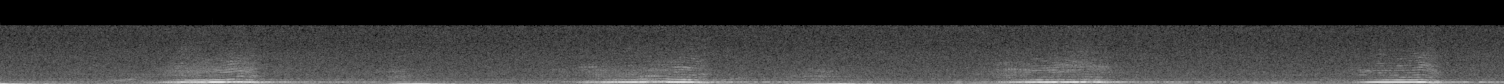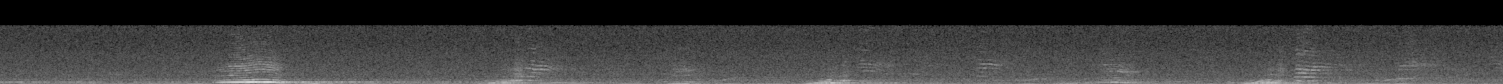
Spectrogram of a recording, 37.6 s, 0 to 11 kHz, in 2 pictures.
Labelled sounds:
2.7	3.1	humpback whale, 1.5 to 2.1 kHz
7.2	7.5	humpback whale, 2.1 to 2.3 kHz
8.0	8.8	humpback whale, 0.96 to 2.3 kHz
12.6	13.3	humpback whale, 1.8 to 2.4 kHz
17.2	17.8	humpback whale, 0.86 to 1.9 kHz
21.5	22.3	humpback whale, 1.8 to 3.0 kHz
25.3	25.8	humpback whale, 1.7 to 2.5 kHz
27.2	27.5	humpback whale, 1.6 to 2.0 kHz
29.5	29.8	humpback whale, 2.1 to 2.7 kHz
31.0	31.4	humpback whale, 2.0 to 2.7 kHz
32.6	33.1	humpback whale, 1.6 to 1.8 kHz
34.9	35.5	humpback whale, 0.86 to 4.6 kHz
36.3	36.5	humpback whale, 2.4 to 2.6 kHz

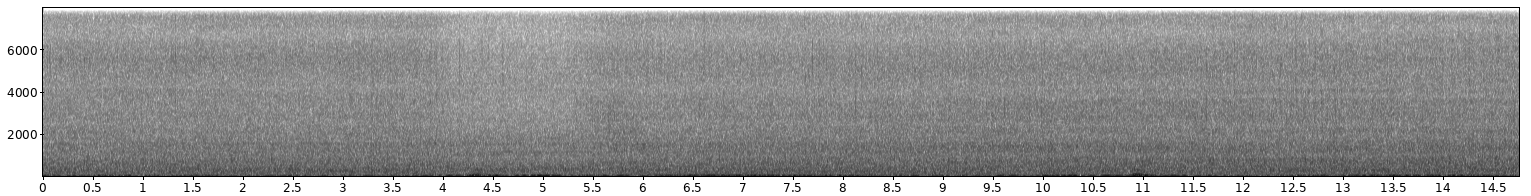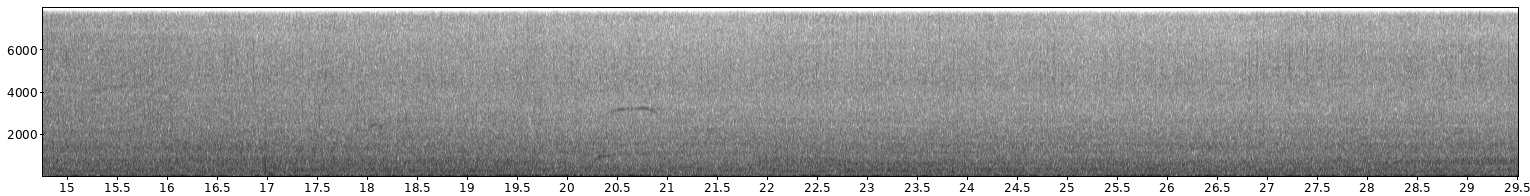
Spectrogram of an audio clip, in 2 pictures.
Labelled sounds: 20.4	20.9	killer whale, 3.1 to 4.2 kHz

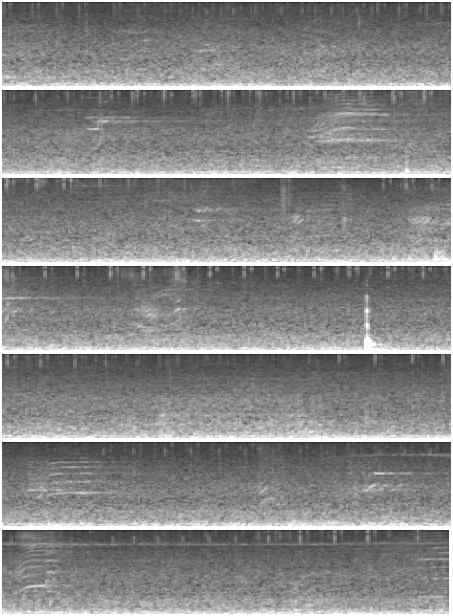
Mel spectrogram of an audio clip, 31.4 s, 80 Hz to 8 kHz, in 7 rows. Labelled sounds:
5.3	5.9	killer whale, southern resident, 1.0 to 3.9 kHz
22.6	23.5	killer whale, southern resident, 1.2 to 4.5 kHz
25.9	26.5	killer whale, southern resident, 1.3 to 3.5 kHz

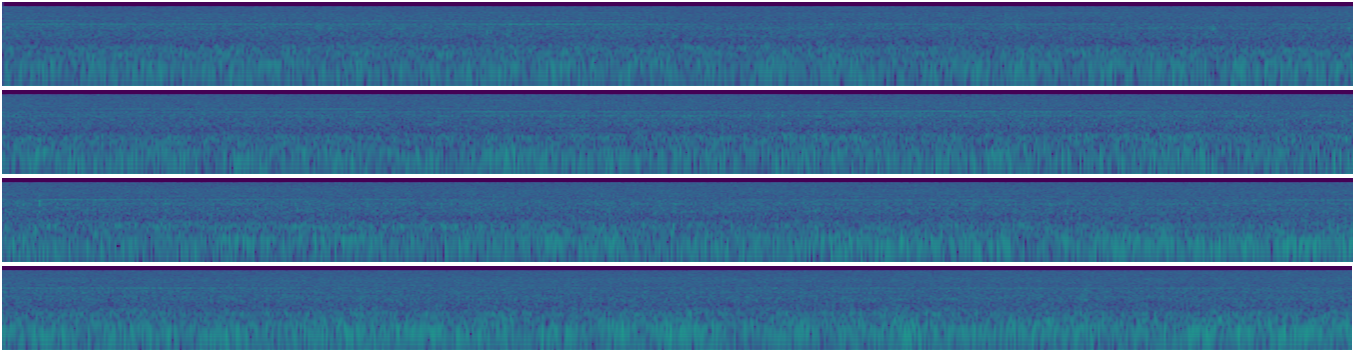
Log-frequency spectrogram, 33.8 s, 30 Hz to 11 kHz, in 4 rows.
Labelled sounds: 11.1	11.5	vessel noise, 2.9 to 3.0 kHz
13.8	14.1	vessel noise, 2.4 to 2.5 kHz
17.1	17.6	vessel noise, 2.3 to 2.4 kHz

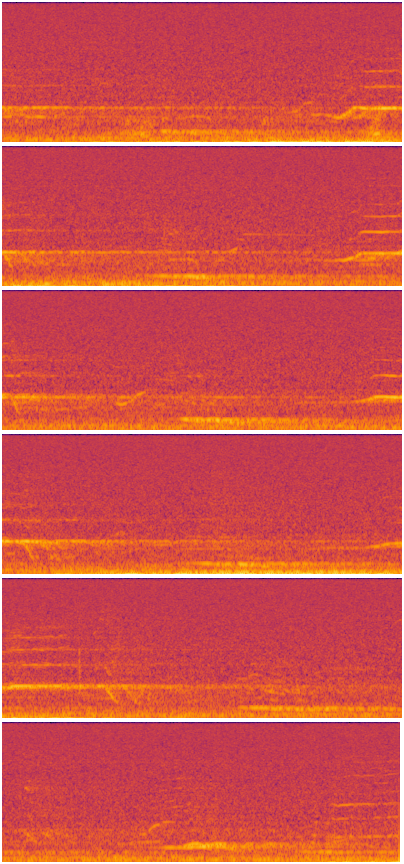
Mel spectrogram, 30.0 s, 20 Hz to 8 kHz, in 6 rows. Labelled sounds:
4.5	5.0	humpback whale, 1.2 to 2.0 kHz
9.5	10.1	humpback whale, 1.1 to 2.0 kHz
11.9	12.2	humpback whale, 1.0 to 1.1 kHz
14.6	15.2	humpback whale, 1.1 to 2.0 kHz
20.0	20.7	humpback whale, 1.0 to 2.5 kHz
29.1	29.7	humpback whale, 1.2 to 2.7 kHz

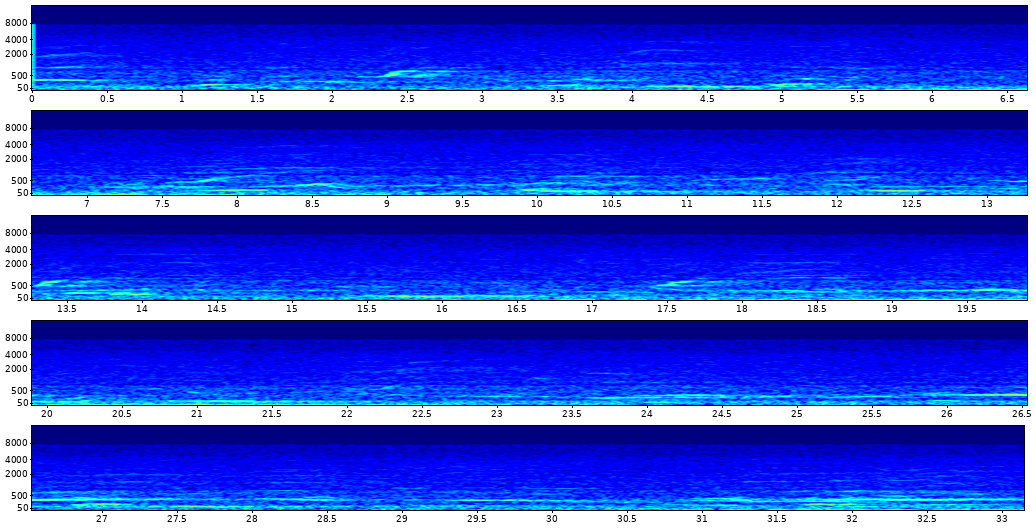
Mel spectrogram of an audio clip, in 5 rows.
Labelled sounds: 0.0	0.4	humpback whale, 0.86 to 2.1 kHz
5.0	5.4	humpback whale, 2.1 to 3.0 kHz
8.0	8.6	humpback whale, 1.1 to 1.3 kHz
10.1	10.4	humpback whale, 2.4 to 2.6 kHz
13.8	14.2	humpback whale, 3.1 to 3.3 kHz
18.1	18.6	humpback whale, 0.90 to 1.6 kHz
22.4	22.8	humpback whale, 2.6 to 3.1 kHz
23.6	23.9	humpback whale, 1.5 to 1.7 kHz
31.3	31.6	humpback whale, 1.3 to 1.4 kHz

